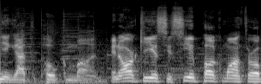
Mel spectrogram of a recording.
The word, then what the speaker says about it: Arceus: it's not a big deal yes it is pronounced Arceus Arc as an arc of the Covenant Noah's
